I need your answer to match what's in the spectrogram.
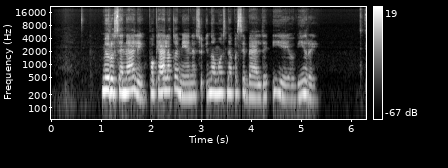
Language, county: Lithuanian, Tauragė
